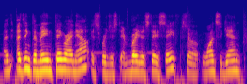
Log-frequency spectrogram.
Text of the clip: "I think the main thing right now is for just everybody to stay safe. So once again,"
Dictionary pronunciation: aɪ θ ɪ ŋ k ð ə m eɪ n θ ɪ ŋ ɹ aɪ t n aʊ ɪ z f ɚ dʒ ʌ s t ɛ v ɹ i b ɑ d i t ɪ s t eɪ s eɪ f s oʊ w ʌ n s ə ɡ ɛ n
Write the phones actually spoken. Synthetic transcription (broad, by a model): aɪ θ ɪ ŋ k ð ə m eɪ n θ ɪ ŋ ɹ aɪ t n aʊ ɪ z f ɚ dʒ ʌ s t ɛ v ɹ i b ɑ d i t ɪ s t eɪ s eɪ f s oʊ w ʌ n s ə ɡ ɛ n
